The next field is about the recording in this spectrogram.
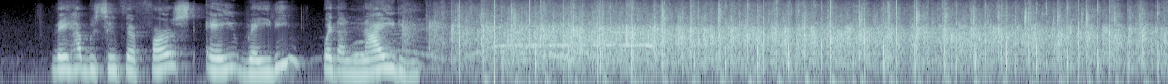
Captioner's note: applause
